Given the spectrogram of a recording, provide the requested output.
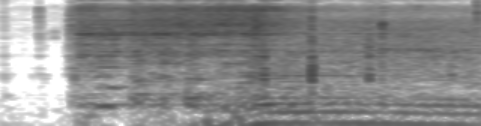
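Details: Car with MAF sensor problem, after fault codes erased and aftermarket MAF fitted (previously died immediately on start): short crank, catches at once, settles into steady even idle; clean normal start.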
